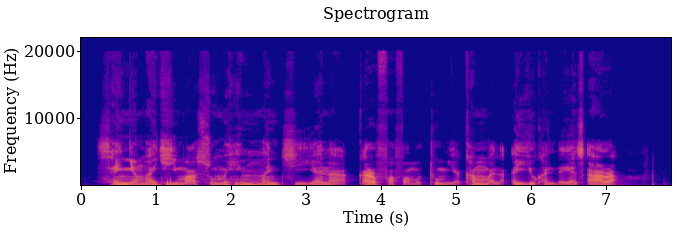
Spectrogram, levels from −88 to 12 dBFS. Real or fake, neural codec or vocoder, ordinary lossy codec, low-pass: real; none; none; none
